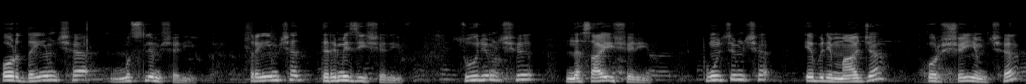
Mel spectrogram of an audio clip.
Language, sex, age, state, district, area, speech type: Kashmiri, male, 30-45, Jammu and Kashmir, Srinagar, urban, spontaneous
